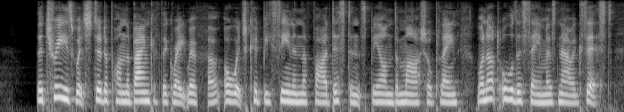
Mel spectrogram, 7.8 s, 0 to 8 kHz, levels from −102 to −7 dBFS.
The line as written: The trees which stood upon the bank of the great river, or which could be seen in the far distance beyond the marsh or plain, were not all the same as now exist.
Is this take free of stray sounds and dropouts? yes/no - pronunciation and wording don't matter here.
no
